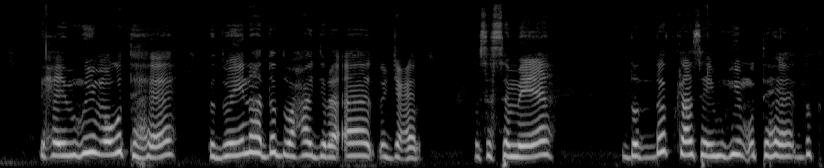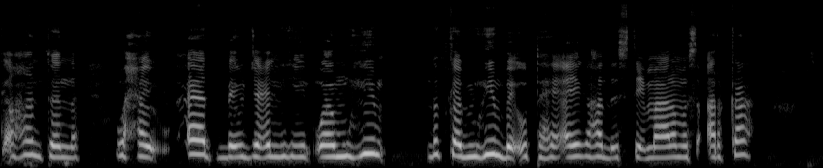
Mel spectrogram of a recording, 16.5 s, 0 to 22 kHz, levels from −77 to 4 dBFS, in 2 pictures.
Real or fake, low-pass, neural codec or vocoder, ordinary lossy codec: real; 19.8 kHz; none; none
